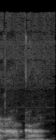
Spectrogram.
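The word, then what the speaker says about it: Haakaa: Yeah, Haaka.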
